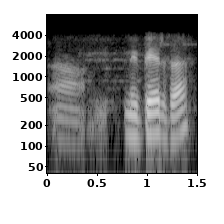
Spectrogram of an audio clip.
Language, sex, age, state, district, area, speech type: Telugu, male, 18-30, Telangana, Khammam, urban, conversation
